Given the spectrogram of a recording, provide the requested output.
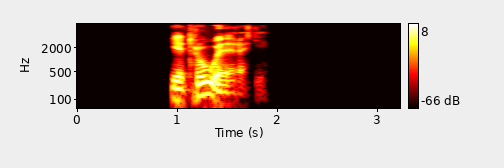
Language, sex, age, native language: Icelandic, male, 50-59, Icelandic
